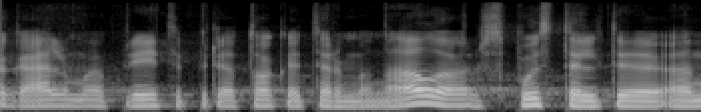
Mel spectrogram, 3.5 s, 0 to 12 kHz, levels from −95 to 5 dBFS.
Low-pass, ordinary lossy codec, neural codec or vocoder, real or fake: 10.8 kHz; MP3, 96 kbps; autoencoder, 48 kHz, 128 numbers a frame, DAC-VAE, trained on Japanese speech; fake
